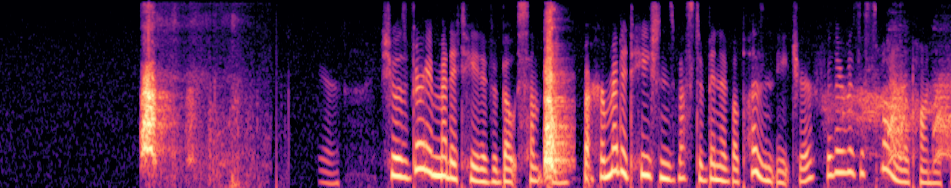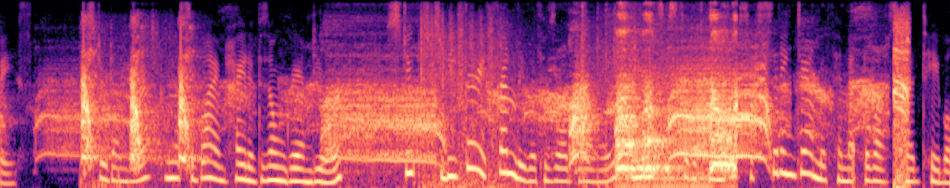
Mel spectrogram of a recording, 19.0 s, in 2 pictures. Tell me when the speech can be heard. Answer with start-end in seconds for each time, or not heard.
3.2-18.9.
